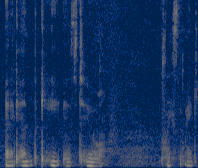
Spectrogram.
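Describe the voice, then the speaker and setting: Whispered speech from a woman, noticeable background noise behind it. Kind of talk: ASMR makeup tutorial, whispered to camera. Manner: whispered, soft-spoken.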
